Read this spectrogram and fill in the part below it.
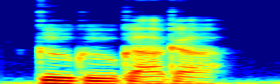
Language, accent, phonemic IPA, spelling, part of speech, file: English, US, /ˌɡuː ɡuː ˈɡɑː ɡɑː/, goo goo ga ga, interjection, En-us-goo-goo-ga-ga.ogg
- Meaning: Onomatopoeic imitation of the sound of a baby who has not yet learned to speak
